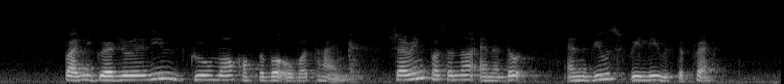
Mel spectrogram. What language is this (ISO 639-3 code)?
eng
